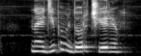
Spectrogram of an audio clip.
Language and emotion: Russian, neutral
